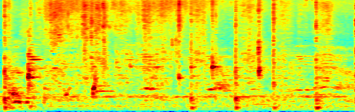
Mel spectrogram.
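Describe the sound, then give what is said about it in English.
A spoon stirs sugar in a pot on a stove at medium heat, making many irregular metallic clinks and scrapes over a steady, noisy hiss, with no one talking. “I'm turning on the stove at medium heat, and I am now stirring this.”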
